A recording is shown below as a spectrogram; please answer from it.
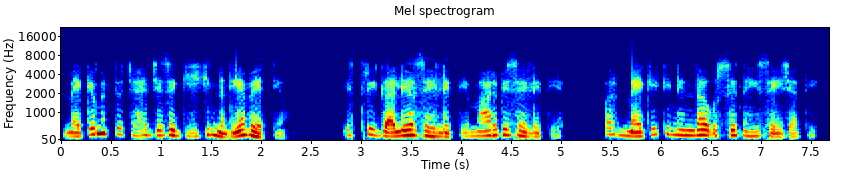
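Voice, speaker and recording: Woman reading as a rude young village man, sharp and scolding, low-pitched voice, dull dry recording. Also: expressive, husky, no echo. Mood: angry, scolding. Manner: sharp, scolding, quick to anger.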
